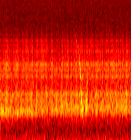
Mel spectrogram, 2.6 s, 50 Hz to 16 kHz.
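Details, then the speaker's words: Westinghouse 535 radio after replacing the last two old capacitors, tuning for a station: steady rushing hiss with a faint warbling sweep, identical on AM and shortwave, oscillation on all bands, ruling out the local oscillator; cause not yet found. "It sounds exactly the same, eh? That's got to be the hint. The same oscillation, doesn't matter what band you're on. Same effect regardless of what band you're on."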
